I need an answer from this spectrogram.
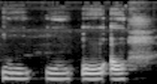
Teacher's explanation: आप खुद बोलकर देखिए, आपका जो होठों की जो आकृति है वो बिल्कुल व्रत के जैसे हो जाएगी। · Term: व्रतमुखी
